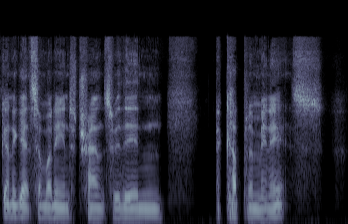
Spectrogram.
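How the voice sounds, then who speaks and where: Very fast and bright, sharp in tone, a man's voice comes through dry and close with no echo. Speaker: hypnosis and meditation teacher. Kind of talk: online class. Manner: hesitant, many fillers.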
